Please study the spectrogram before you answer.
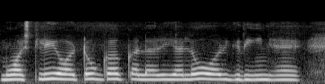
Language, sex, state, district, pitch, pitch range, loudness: Hindi, female, Jharkhand, Ranchi, 225 Hz, 220-245 Hz, -14 LUFS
